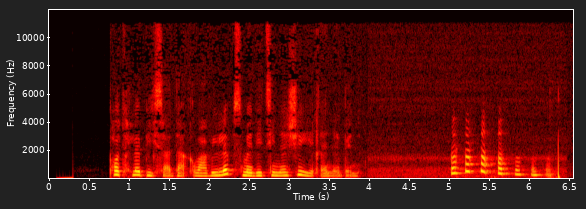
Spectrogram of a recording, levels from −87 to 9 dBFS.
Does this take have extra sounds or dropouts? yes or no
yes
